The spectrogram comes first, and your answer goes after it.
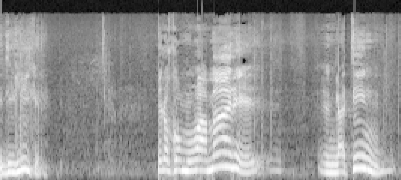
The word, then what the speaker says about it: diligere: Ahora, la castellanización de diligere, este diligere se pronuncia así, ¿no?, como si fuera la G de guerra, ¿no?, pero es la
